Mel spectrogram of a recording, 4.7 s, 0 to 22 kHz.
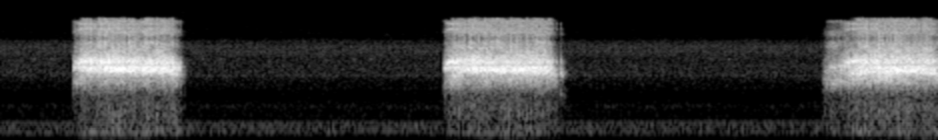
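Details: Barn owl (Tyto alba) at a nest cam on 24 September 2015 as a parent delivers food, probably to the fourth owlet: harsh, breathy hisses about half a second long, repeated roughly every two seconds with silence between.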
